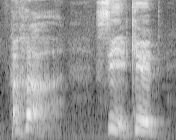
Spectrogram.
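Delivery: loud, high hero laugh and farewell; All Might. Acted. Hero leaving a young fan, loud and hearty. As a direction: boom a laughing goodbye. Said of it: "And he goes".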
